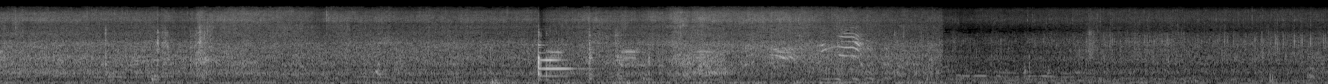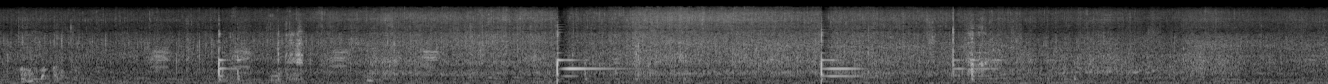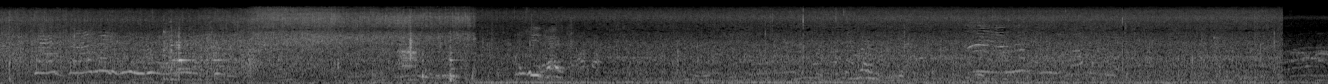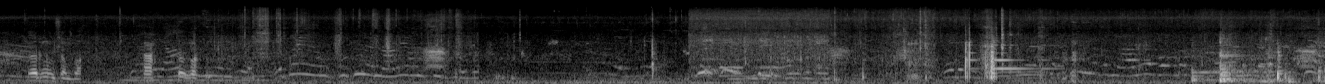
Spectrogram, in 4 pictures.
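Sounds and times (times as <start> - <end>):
food sizzling in a pot: 0.0 - 44.3, 46.5 - 53.0
ladle clanging on metal pot: 5.4 - 6.3, 18.8 - 19.8, 21.5 - 23.4, 49.6 - 50.5.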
